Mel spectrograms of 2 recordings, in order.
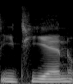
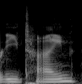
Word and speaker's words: Etienne: Travis Etienne, or Etine, as he likes to so eloquently refer to him. – If it's Etienne, just spell it with an E-T and an N.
